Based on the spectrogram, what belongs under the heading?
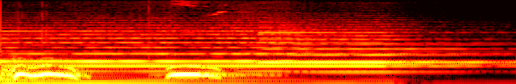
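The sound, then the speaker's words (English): Two rising-and-falling owl hoots, spaced about a second apart, sound clear over a faint steady hum, with no voices present. “Down from the rafters, on leathery wings, a little bat's squeaking while the old owl sings.”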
